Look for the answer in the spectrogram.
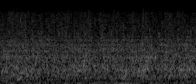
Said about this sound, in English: To her surprise, Nimue waved her arms, and the water surrounding them both receded back towards the lake with a gentle rush.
